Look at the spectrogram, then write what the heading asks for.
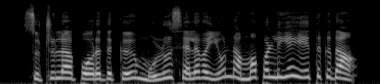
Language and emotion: Tamil, happy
